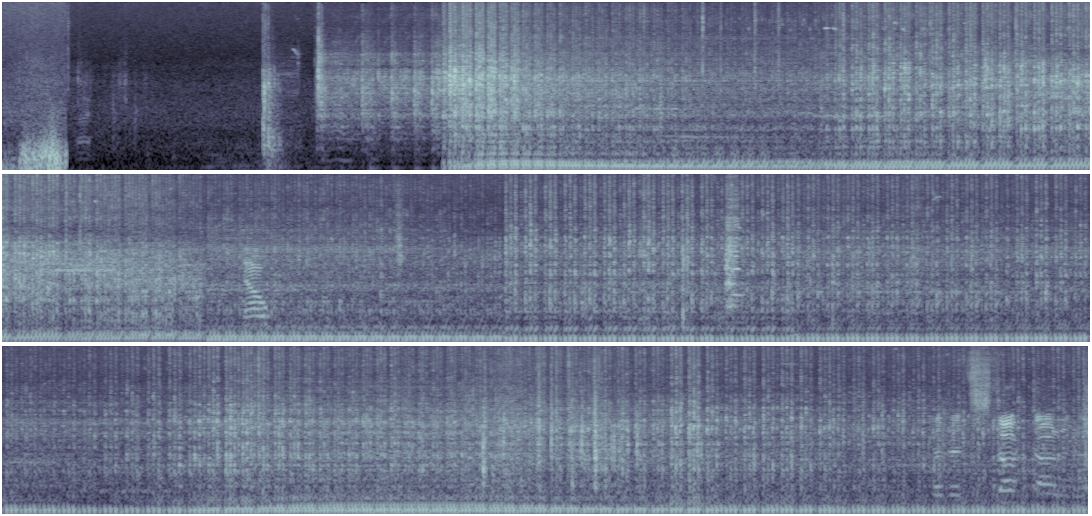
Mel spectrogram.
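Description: A car engine starts about three seconds in and settles into a steady idle, running a little harder for a few seconds later on before easing back.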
